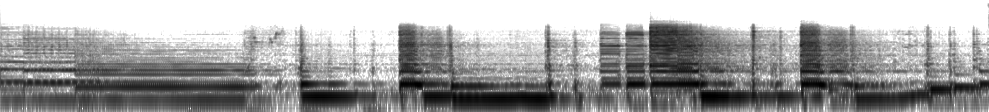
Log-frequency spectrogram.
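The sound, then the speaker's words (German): Electric guitar played by the speaker's sister, heard in an audio drama, with a distorted, effects-heavy tone playing sustained chords that change every few seconds, punctuated by sharper strummed hits, steady and fairly loud throughout with no voices. “also meine Schwester, spielt Gitarre und man hört ihre Musik in dem Hörspiel.”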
